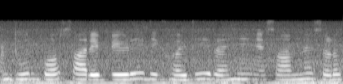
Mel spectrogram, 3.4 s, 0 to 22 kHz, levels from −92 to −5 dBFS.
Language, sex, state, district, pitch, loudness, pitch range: Hindi, female, Haryana, Charkhi Dadri, 240 Hz, -16 LUFS, 225-250 Hz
